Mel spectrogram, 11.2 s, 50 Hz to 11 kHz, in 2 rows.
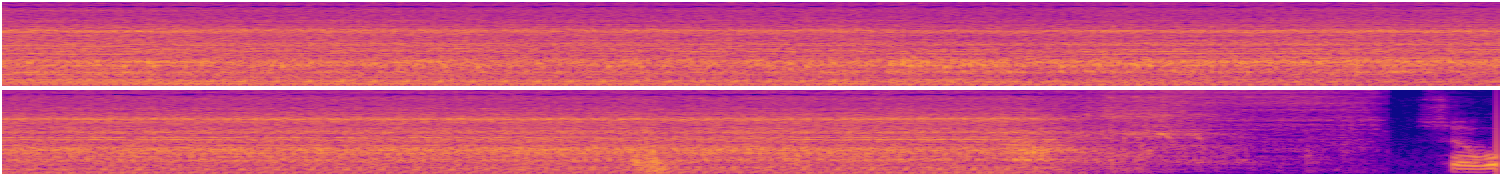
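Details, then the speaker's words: Porsche 911 996 C4S with a faulty power steering pump, belt still fitted: a steady high-pitched, supercharger-like howl rides over the idle at constant pitch and stops with the engine; worn, noisy pump, alternator also suspected slightly noisy. "it sounds like it has a supercharger on it basically going through the tunnels where you want to rev it and hear the exhaust no I hear this high high sort of speed howl of a of a power steering pump"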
